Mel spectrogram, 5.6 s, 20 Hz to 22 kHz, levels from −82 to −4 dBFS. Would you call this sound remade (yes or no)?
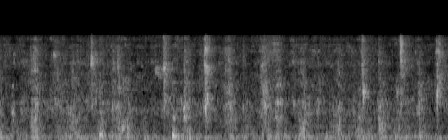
yes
